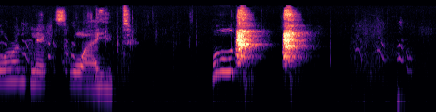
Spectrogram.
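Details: Five-week-old Havanese puppies, one of a seven-pup litter: a person speaks first, then after a pause come two loud, harsh barks about a second apart, trailing off into faint small yips.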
